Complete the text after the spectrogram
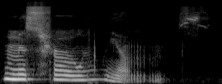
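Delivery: very slow, soft, drawn-out Mister Williams; Matrix agent voice. Pretend. Repeating a viewer's name in a slow agent voice. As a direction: savor each syllable like a villain. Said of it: "the accents you do".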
